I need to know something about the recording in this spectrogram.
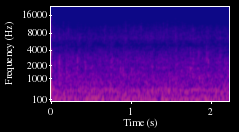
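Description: Steady, even hiss of background noise with a few faint ticks.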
